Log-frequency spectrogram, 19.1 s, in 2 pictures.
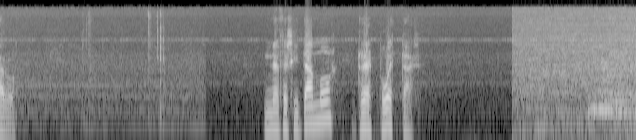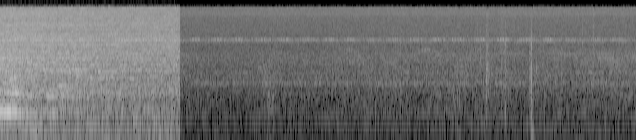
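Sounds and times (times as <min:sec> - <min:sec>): cricket trilling: 0:04.8 - 0:16.2
loud hiss: 0:07.7 - 0:12.3.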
